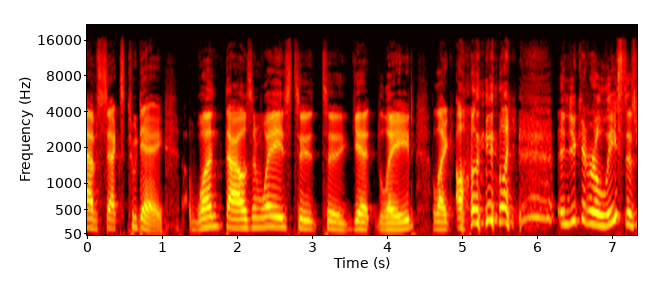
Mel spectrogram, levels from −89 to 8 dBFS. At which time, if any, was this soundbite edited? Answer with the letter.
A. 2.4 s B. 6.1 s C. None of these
B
